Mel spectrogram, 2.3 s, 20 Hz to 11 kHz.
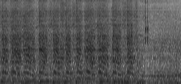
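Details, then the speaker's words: Used BMW E34 with OBD1 cranking with the intake open: starter cranks in lopsided, uneven bursts; low compression or spark plugs suspected, possibly just the open intake. "kind of sounds like it's like sounds weird sounds like it has like low compression or like no spark plugs or something through here"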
